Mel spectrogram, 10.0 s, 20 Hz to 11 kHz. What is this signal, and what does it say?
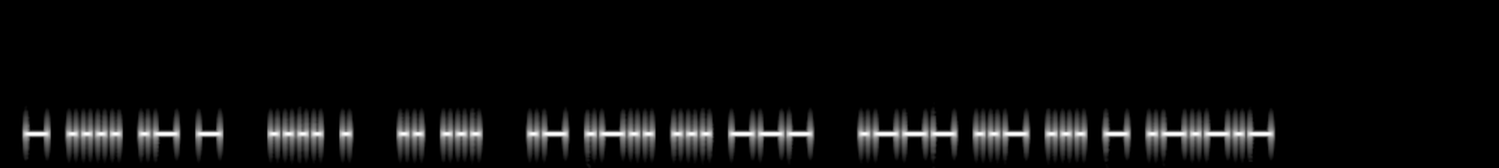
Morse code, heard as a keyed tone, about 25 wpm, 700 Hz. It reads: THAT HE IS ALSO JUST.
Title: Sentences from Top 1000 Words - Review Part 1 - 25wpm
